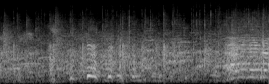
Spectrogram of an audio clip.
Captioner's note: audience applauding; audience laughs; laughs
